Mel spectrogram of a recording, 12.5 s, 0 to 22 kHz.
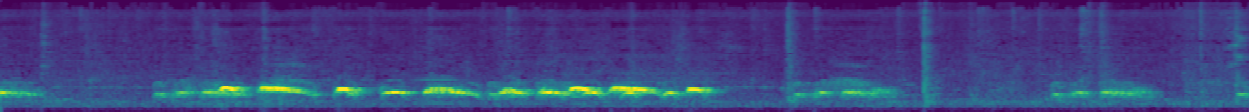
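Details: Spotted dove singing actively in the kuku 6 style: about two coos per second in a long, pulsing phrase of soft, slightly wavering notes, a pause, then two shorter cooing bursts, with occasional faint clicks.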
